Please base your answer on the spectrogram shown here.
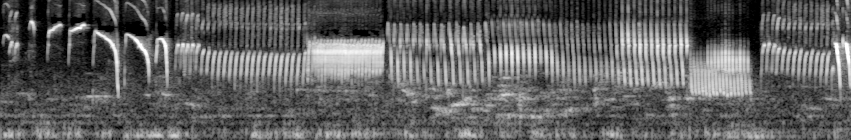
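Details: Young canary learning to sing with a halting, broken song: opening sharp sweeping whistles, then long stretches of fast rolling trills and harsh buzzy tours at different pitches.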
